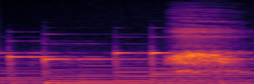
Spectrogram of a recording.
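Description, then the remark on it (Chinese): A long, breathy yawn by Mama Bear in a children's story swells up in the second half, airy and drawn out. Steady background tones and a few soft taps come before it. “熊妈妈打了一个哈欠。”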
